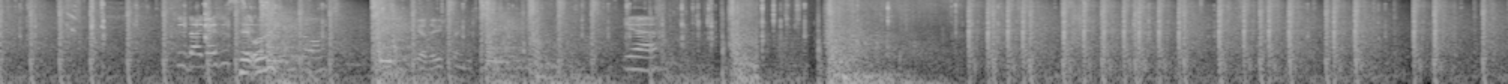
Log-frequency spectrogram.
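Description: Gunshots crack repeatedly in a video game.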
